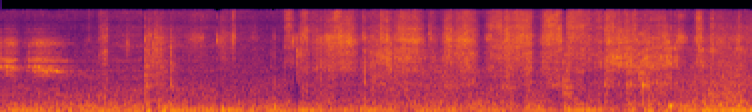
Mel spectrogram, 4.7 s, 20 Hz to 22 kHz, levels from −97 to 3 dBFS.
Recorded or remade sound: recorded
